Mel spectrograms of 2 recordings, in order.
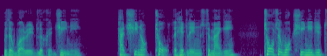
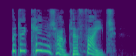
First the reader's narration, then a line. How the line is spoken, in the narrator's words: Maggie said sulkily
